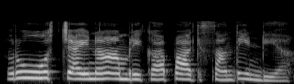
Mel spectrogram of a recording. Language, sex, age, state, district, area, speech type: Kashmiri, female, 18-30, Jammu and Kashmir, Anantnag, rural, spontaneous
